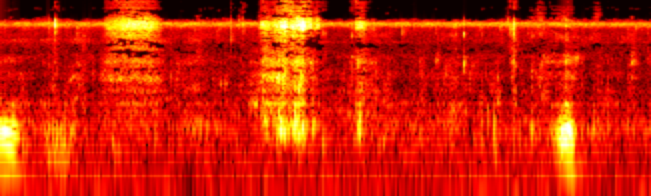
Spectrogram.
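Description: Mouth sounds of someone eating rice and curry by hand: wet chewing and smacking, with two louder noisy smacks in the first half and a short low hum-like sound near the end.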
